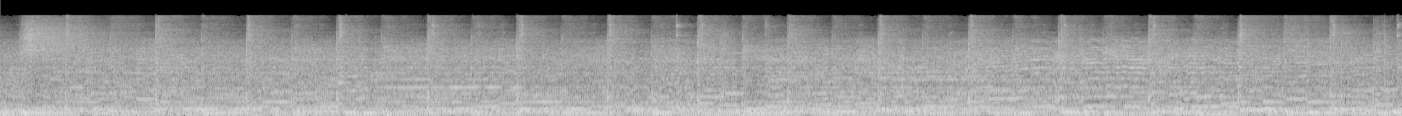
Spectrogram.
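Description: Rock band playing live, an instrumental passage with no singing: electric guitars over bass and a steady drum beat.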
